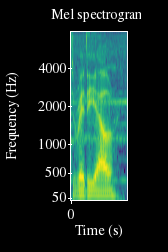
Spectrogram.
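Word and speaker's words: Rydell: ridel cell and yeah his name is written as Rell but pronounces it ridel kind of weird uh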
